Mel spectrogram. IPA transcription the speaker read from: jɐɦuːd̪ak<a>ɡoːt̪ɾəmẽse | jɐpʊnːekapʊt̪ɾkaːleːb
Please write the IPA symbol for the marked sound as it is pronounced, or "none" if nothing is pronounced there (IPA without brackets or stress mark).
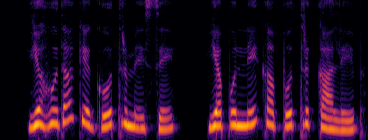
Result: e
